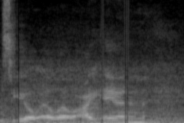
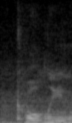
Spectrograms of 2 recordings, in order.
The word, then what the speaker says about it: Coleen: Yes, I've gotten Coleen like a man, Collin, Coleen with two L's because I'm Coleen with one L.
